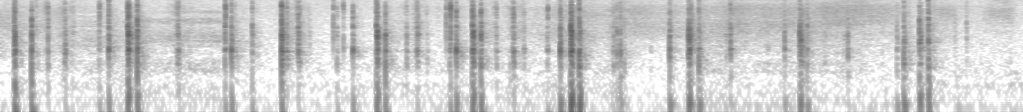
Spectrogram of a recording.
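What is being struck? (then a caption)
Small cardboard crayon box. Long nails tap rapidly on the faces of a small printed yellow-green cardboard crayon box as it is turned in the hands. A quick, uneven run of sharp, dry clicks with a papery crackle follows, each tap dying away almost at once.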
